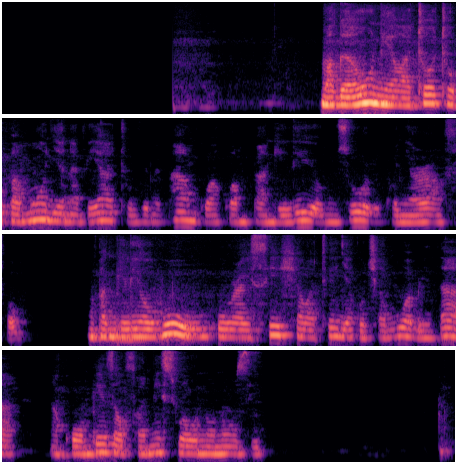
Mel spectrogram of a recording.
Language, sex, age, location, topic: Swahili, female, 18-24, Dar es Salaam, finance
